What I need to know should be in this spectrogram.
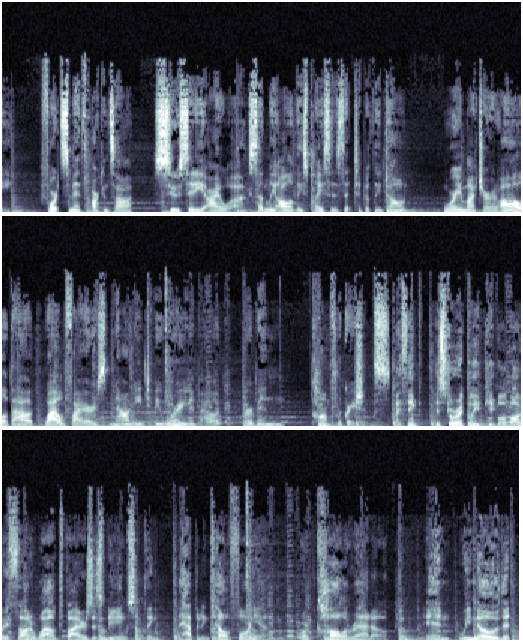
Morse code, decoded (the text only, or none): none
